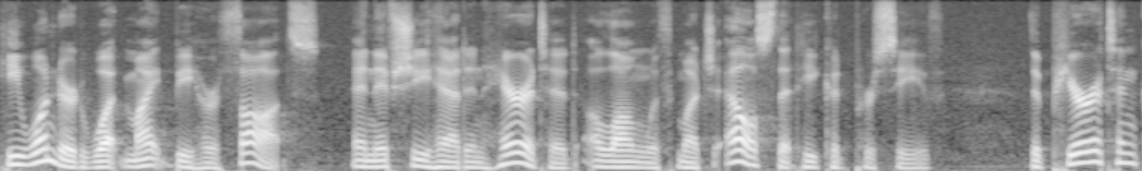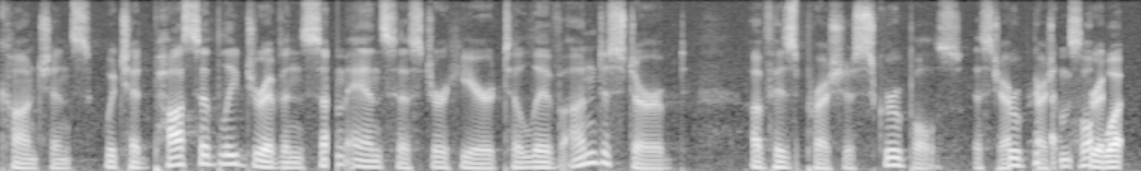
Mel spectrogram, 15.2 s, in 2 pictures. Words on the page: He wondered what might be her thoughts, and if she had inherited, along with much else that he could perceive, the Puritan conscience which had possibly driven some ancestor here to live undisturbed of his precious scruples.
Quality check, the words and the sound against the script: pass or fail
fail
